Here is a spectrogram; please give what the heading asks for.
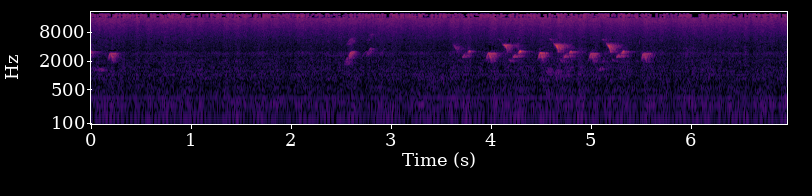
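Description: Birds chirp and sing in quick bursts of short, high tweets that cluster in the second half, set against a steady low hum. No one speaks.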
